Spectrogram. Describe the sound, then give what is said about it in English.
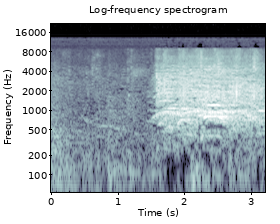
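At a basketball game, a low crowd murmur gives way to a sudden burst of applause after a player makes her free throw late in the third quarter, a dense hissing wash of clapping and cheering that holds steady and fairly loud until the end. “Here from a round of applause, she made it.”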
